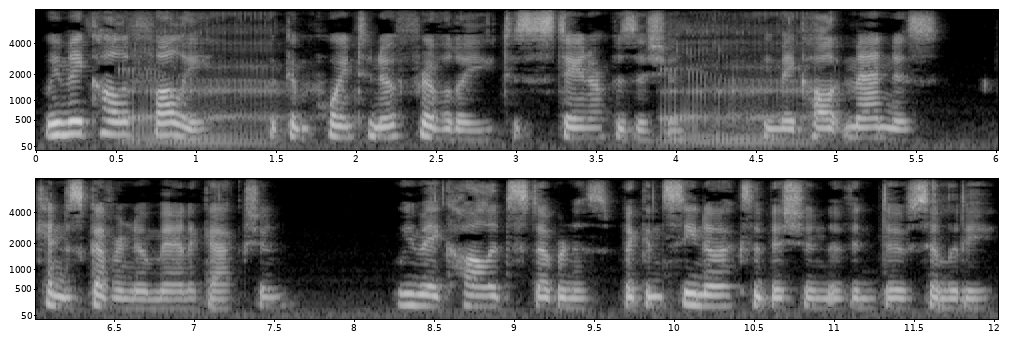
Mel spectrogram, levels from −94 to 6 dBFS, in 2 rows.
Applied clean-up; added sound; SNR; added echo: none; Burping, eructation; 17 dB; none.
